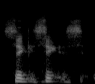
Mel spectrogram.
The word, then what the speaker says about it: Sienkiewicz: Can anyone help me properly pronounce Bill Sienkiewicz? – Sienkiewicz. – Sienkiewicz? – Sienkiewicz. – Sienkiewicz. Okay. – Yeah. – Stephanie's nodding. Yes. So we'll go with that.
